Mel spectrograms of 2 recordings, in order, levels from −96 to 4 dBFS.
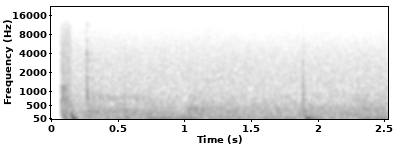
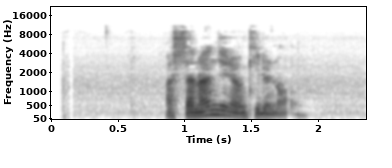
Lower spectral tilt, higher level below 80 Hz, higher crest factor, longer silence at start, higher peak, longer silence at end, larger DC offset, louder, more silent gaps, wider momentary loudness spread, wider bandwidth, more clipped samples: about the same, -5.5 dB/octave vs -4.5 dB/octave; first, -58 dBFS vs -72 dBFS; about the same, 20 dB vs 22 dB; second, 0.05 s vs 0.85 s; second, -36 dBFS vs -4 dBFS; second, 0 s vs 0.6 s; neither; second, -58 LUFS vs -24 LUFS; neither; second, 7 LU vs 16 LU; first, 13.5 kHz vs 11 kHz; neither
